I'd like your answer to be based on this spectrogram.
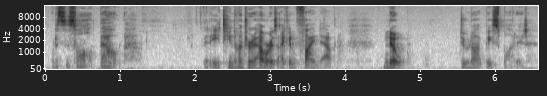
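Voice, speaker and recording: A man's voice: mid-range voice, fairly bright tone. An actor in an audio drama playing an earnest, suspicious young male investigator with an intense, self-serious manner. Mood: betrayed, agitated. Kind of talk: audio drama, dictating covert voice notes.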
